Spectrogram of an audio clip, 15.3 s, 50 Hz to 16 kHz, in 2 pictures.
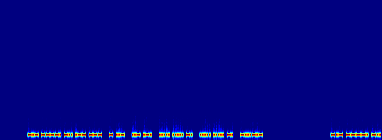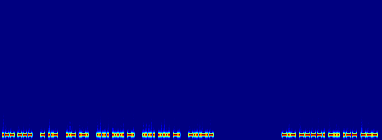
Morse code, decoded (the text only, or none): K9DWO TU UR 55N 55N <BK> K9DWO TU UR 55N 55N <BK> K9DWO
